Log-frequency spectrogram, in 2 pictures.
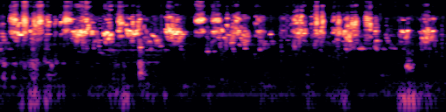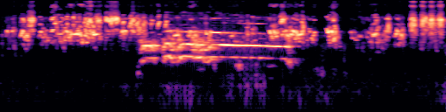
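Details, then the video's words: Budgies chirping as they eat green food: bursts of high, rapid twitters with a stretch of clearer, sliding whistled notes around the eighth second. "Beautiful Budgies Enjoying Eating Green Food | Love Birds Chirping Sounds"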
